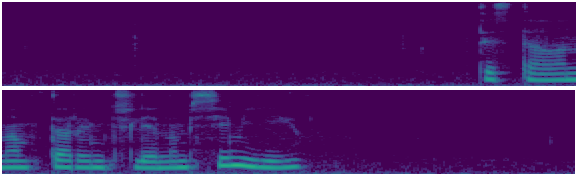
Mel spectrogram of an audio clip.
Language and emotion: Russian, positive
